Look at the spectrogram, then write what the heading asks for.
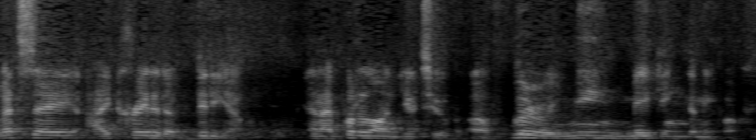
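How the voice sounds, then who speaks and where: A man's fairly high-pitched voice at a moderate pace, over noticeable background noise. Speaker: teacher leading staff training. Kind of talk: online training tutorial. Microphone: laptop built-in mic, breaking up.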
